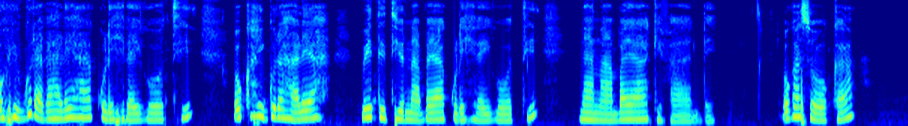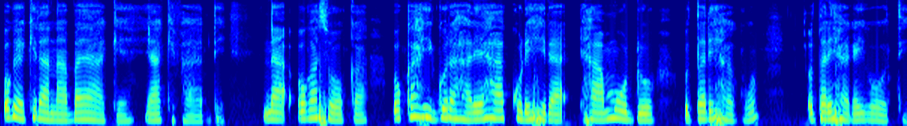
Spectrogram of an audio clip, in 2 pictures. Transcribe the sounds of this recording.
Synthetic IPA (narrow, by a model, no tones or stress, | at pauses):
ohiɡuɾaɣahaɾeaɦakoɾeheɾaiɣɔtʰiokahiɡoɾaɦaɾea | wetetionaːmbajakoɾeɦeɾaiɣɔtʰi | nanaːmbajakefaːde | oɣasɔːka | oɣɛkeɾanaːmbajakɛjakefaːde | naoɣasɔːka | okahiɡoɾaɦaɾeaɦakoɾeheɾahamoːdo | otaɾehaɣo | otaɾeɦaɣaiɣɔti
